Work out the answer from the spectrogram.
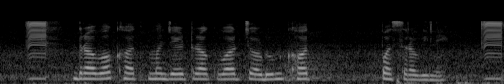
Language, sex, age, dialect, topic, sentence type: Marathi, female, 18-24, Varhadi, agriculture, statement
